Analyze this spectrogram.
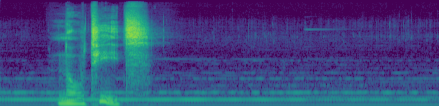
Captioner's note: german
